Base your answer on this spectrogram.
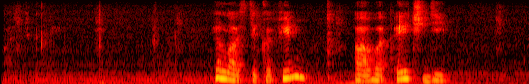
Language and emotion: Russian, neutral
